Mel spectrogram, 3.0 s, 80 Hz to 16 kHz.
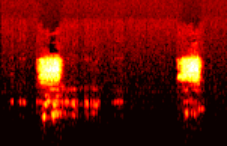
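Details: Owl at night, 11:15 PM on 21 September 2011, finishing a gopher on a porch before flying to join another owl in a tree; two harsh, hissing screech bursts about two seconds apart, with faint scattered lower squeaks between them.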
